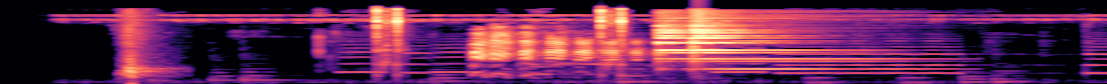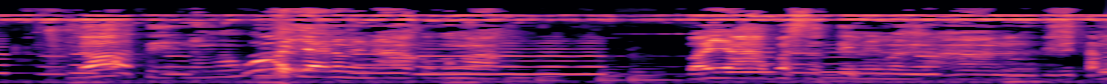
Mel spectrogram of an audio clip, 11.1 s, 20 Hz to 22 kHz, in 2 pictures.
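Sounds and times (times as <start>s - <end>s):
bell chime: 3.3s - 4.8s.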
